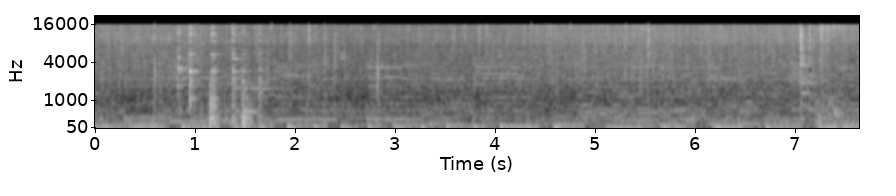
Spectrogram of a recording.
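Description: Pork, onions, bell pepper and freshly added carrots sizzling in hot oil in a wok, a steady frying hiss. A few sharp clicks sound about a second in and again near the end.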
